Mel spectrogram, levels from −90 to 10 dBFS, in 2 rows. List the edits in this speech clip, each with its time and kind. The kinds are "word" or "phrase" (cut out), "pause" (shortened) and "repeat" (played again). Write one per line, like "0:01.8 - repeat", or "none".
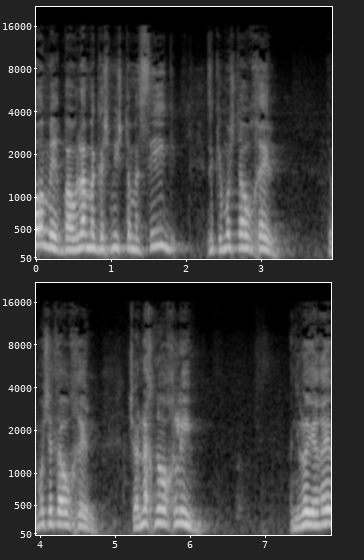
none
